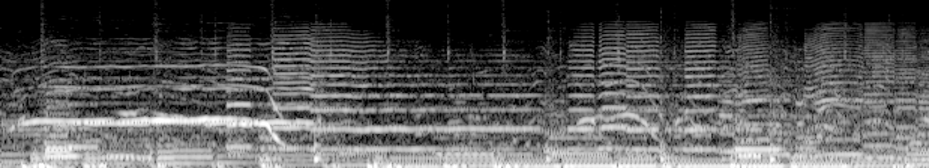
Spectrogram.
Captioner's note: students laughing and cheering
